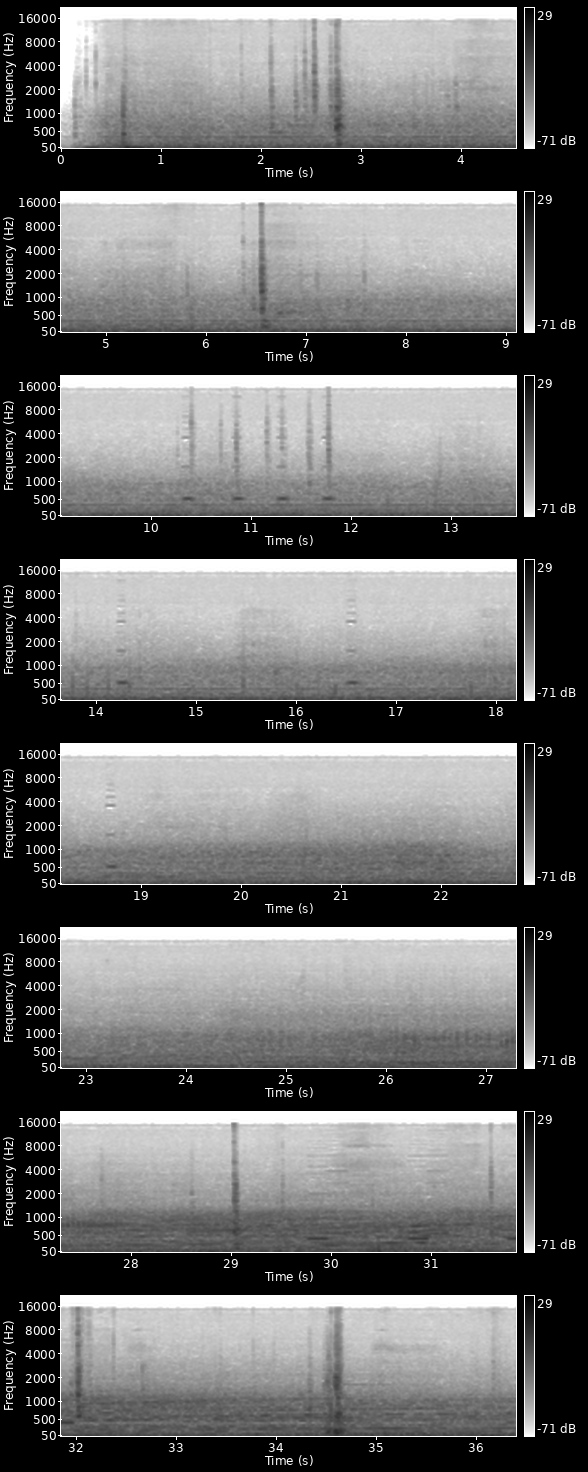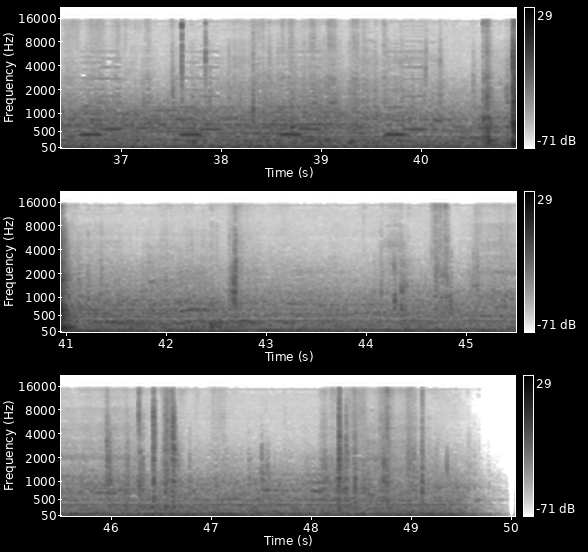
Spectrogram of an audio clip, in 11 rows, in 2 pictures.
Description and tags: Taking cash from the cashmachine. A moped is passing as well as a woman on her bike. She is talking to her cellphone. I never want a receipt but this time I took one so you can hear that being printed. Recorded with my new Edirol R-09 in the inside pocket of my jacket.
breath, cashpoint, paper, street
